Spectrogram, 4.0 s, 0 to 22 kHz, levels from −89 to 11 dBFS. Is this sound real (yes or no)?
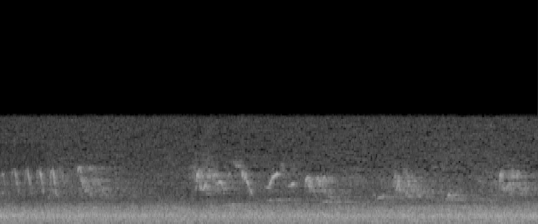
yes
